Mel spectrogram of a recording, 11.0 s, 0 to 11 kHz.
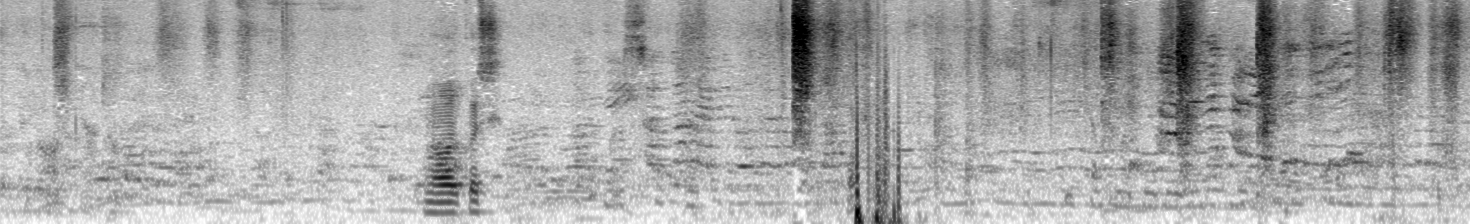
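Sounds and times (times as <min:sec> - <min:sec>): child's voice: 0:08.4 - 0:11.0.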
